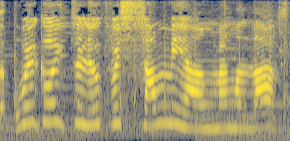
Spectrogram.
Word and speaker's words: Samyang: It's samyang kong?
